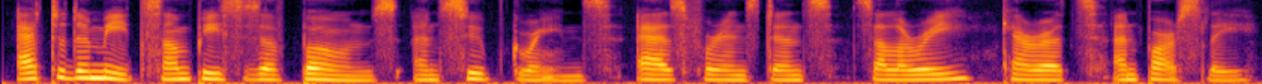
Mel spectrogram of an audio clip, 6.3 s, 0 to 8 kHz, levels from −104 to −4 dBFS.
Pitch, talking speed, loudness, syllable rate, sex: 180 Hz, 170 wpm, -19 LUFS, 4.5 syllables/s, female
